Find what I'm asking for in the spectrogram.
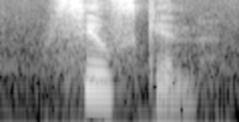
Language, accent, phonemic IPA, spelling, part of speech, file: English, US, /ˈsilˌskɪn/, sealskin, noun, En-us-sealskin.ogg
- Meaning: 1. A type of fabric made from the skin of seals 2. Any fabric manufactured to resemble sealskin 3. An item of clothing made from sealskin (whether real or imitation)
